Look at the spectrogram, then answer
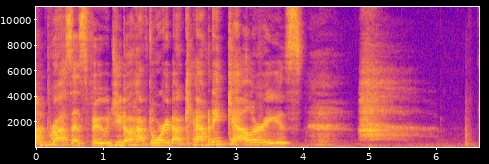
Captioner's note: sighs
